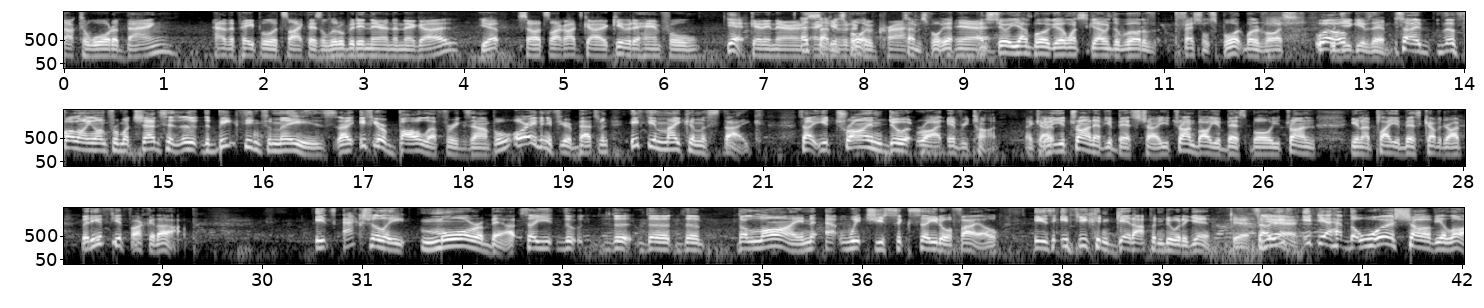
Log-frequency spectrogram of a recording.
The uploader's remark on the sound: This podcast was recorded at Bamfords Kirribilli.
